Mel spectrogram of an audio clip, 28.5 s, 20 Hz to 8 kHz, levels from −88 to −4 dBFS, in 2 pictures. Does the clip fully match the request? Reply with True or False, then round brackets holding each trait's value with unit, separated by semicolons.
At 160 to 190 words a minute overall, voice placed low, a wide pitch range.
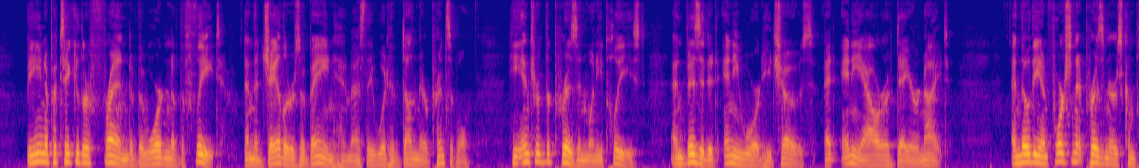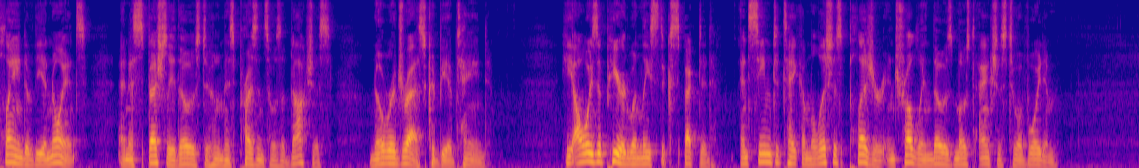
True (180 wpm; 100 Hz; 5.9 semitones)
